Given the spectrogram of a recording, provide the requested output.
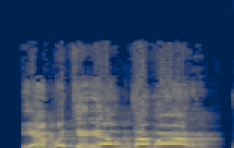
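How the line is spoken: Frantic screaming, spluttering. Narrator (Russian): вопил он, брызгая слюной

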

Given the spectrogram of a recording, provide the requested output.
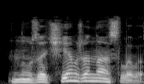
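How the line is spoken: Calm. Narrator (Russian): спокойно сказал канцлер

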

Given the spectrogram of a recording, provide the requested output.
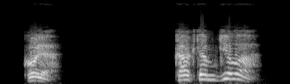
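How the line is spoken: Shouting over engine noise. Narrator (Russian): прокричал, перекрывая гул двигателя, стармех

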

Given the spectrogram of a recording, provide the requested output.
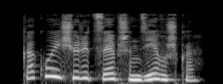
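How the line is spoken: Weary question. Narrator (Russian): устало спросила продавщица

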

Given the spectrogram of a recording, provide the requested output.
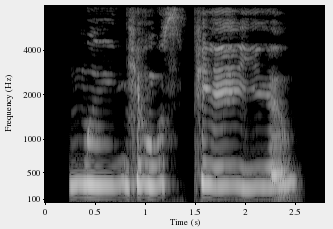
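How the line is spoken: Sobbing. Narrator (Russian): всхлипнула Май

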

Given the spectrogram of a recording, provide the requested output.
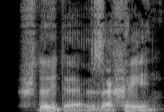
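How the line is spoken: Muttered. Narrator (Russian): пробормотал Свят

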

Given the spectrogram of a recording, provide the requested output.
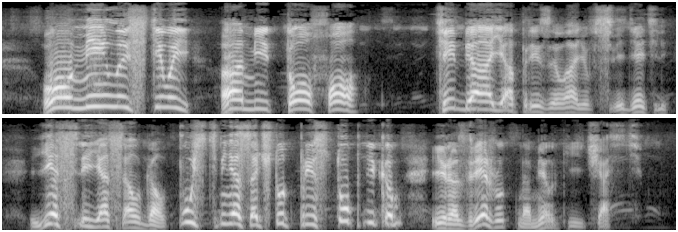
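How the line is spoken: Fervent exclamation. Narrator (Russian): волшебник воскликнул

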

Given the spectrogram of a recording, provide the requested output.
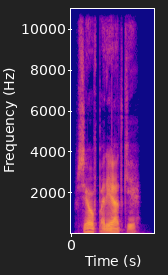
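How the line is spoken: Mumbling. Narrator (Russian): пробормотал Хаттер

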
